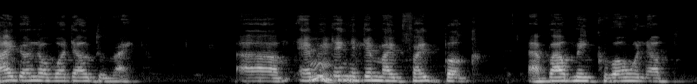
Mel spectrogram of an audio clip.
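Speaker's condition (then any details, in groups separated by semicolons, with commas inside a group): Cerebral palsy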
